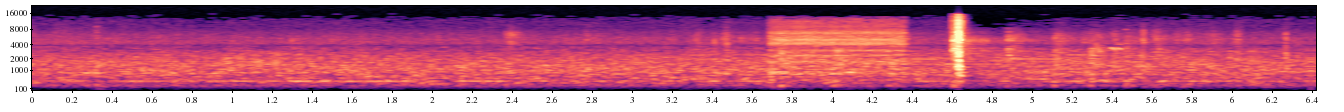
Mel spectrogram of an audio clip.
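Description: Camcorder's lens zoom motor whirring briefly about four seconds in, followed by a sharp click, over the camera's faint steady hum and hiss.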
